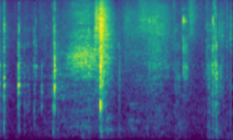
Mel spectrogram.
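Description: Faint handling noise as a camera is picked up and moved: a few soft, scattered clicks and knocks.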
